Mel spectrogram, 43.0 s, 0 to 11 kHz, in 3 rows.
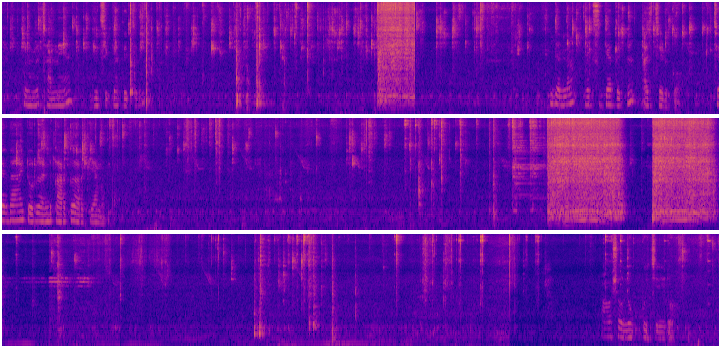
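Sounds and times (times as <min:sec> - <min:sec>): mixer grinder motor: 0:07.5 - 0:08.3, 0:25.2 - 0:28.7.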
